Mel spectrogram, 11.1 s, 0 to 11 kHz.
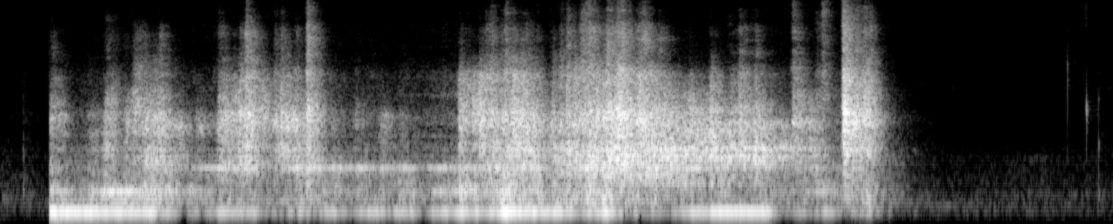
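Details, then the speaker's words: Old chain-drive garage door opener closing the door, measured at a little over 60 dB: steady motor hum under loose chain clatter for about eight seconds, then it stops; noisy opener, later replaced. "All right, so that one was going a little bit over 60 or so closing."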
